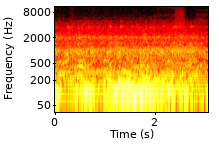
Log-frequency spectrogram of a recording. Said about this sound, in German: Regelmäßig fahren seitdem nur die Busse der Verkehrsbetriebe zum Terminal. Manchmal sitzen einige Bauarbeiter drin.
